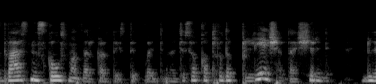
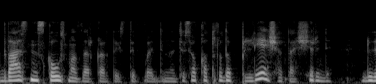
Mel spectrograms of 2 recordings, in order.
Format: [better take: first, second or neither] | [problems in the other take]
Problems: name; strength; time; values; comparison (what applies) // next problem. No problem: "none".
second | noise reduction (neural mask model DeepFilterNet 3)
